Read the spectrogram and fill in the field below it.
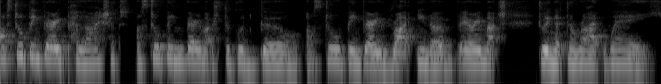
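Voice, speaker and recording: Her voice is medium in pitch, with a dark, mellow tone from this woman. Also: ordinary pitch variation, fairly quick pace. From Australia. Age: 60s. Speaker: psychotherapist. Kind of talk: casual chat.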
